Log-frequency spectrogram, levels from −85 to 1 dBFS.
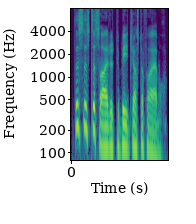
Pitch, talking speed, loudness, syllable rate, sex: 120 Hz, 185 wpm, -17 LUFS, 6.1 syllables/s, male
